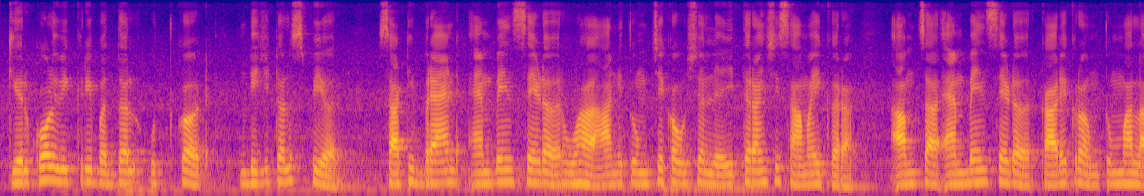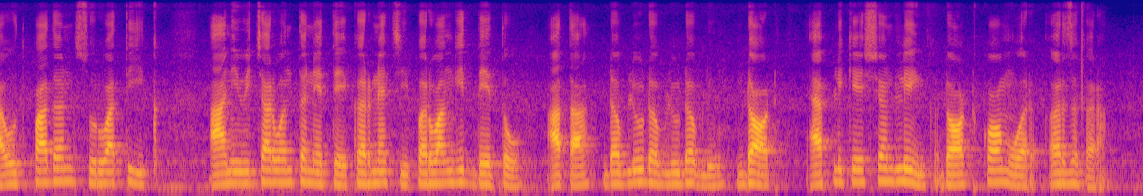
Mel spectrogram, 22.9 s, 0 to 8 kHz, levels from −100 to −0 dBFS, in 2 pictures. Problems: none marked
